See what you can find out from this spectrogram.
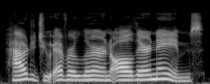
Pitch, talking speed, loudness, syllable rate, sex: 205 Hz, 230 wpm, -15 LUFS, 5.4 syllables/s, female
